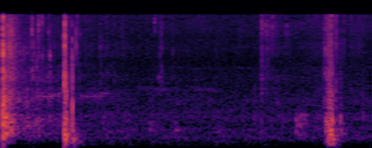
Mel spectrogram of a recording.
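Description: Plastic water bottle landing on a hard surface with a knock right at the start, then knocking again about half a second later.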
